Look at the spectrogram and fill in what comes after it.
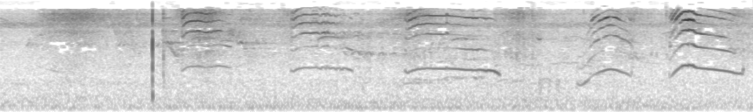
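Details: Basket of cute little kittens meowing while they play: a quick run of five or six high, arched mews, each under a second long, some rising sharply, over a soft low hum and one sharp tap.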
